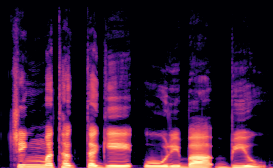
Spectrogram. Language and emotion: Manipuri, neutral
